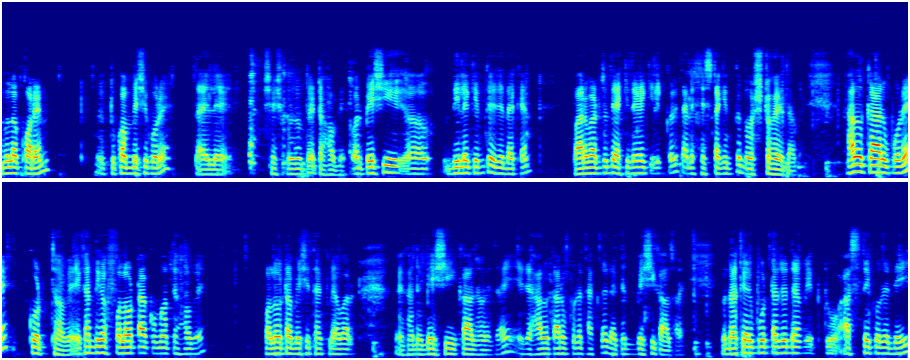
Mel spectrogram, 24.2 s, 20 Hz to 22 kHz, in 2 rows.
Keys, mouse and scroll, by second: 3.9 alt+scroll down 1, 4.2 alt+scroll up 1, 8.3 alt+scroll up 1, 8.7 alt+scroll down 1, 10.0 alt+scroll down 1, 10.0 alt+scroll up 1, 10.6 ctrl+z, 10.9 ctrl+z, 17.0-20.4 alt+scroll up 1, 21.5-22.1 alt+scroll up 3.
